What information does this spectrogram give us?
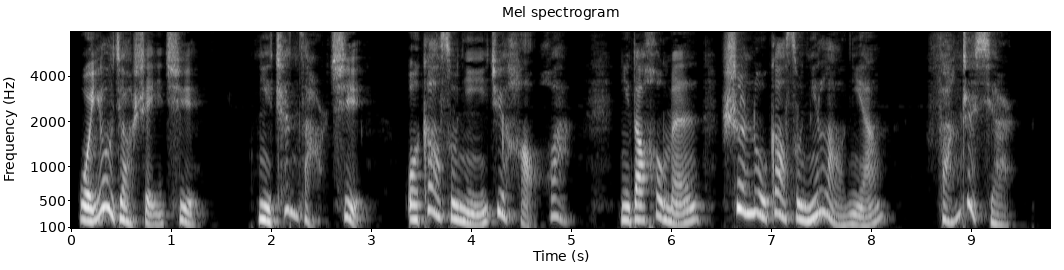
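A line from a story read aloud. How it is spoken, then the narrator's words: Laughing. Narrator (Chinese): 翠墨笑道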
